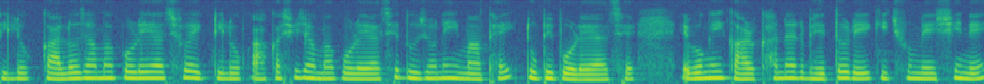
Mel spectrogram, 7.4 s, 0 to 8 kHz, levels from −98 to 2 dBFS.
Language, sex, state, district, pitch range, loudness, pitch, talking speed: Bengali, female, West Bengal, Paschim Medinipur, 200-225 Hz, -15 LUFS, 215 Hz, 205 wpm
